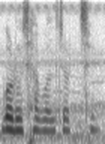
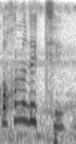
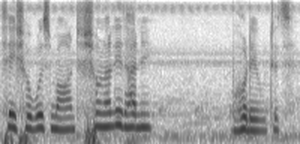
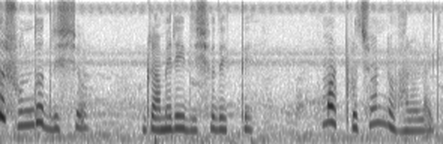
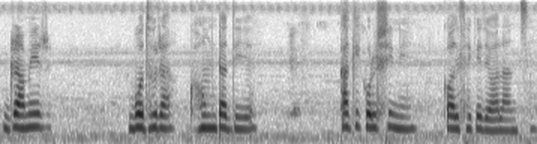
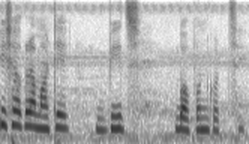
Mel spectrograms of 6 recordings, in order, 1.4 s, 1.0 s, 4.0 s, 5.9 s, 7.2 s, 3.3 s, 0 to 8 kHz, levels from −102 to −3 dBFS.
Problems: background sounds at intervals, background conversations at intervals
